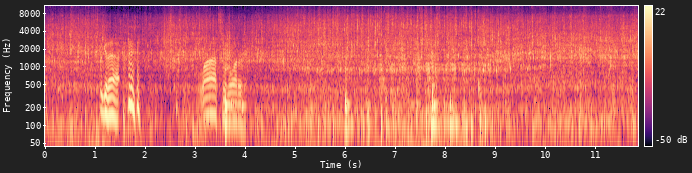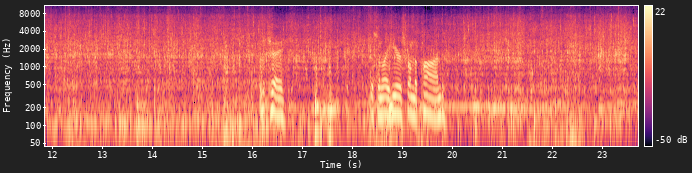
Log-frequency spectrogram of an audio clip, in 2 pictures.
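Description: Water trickles and splashes into a plastic bucket.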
